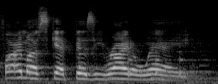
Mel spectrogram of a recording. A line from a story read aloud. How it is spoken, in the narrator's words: Bugs chuckled to himself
